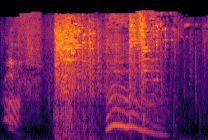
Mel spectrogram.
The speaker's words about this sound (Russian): Ты что наделал? Ты что, зачем ты рассыпал фрукты? И торт упал! И чашку разбила! Что вы натворили?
